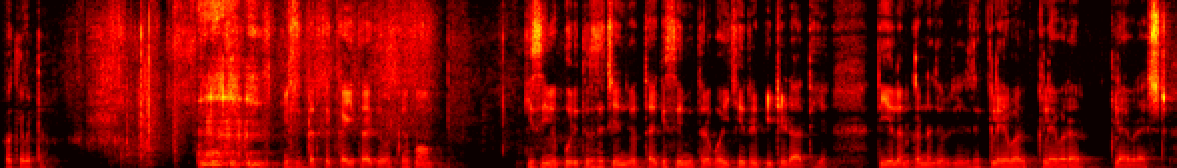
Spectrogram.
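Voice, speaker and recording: A man with an Indian accent teaching a grammar lesson with a sore throat. He reads English example sentences slowly, then explains them in Hindi with frequent fillers. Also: mid-range voice, fairly even intonation, darkish tone, slight background noise.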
